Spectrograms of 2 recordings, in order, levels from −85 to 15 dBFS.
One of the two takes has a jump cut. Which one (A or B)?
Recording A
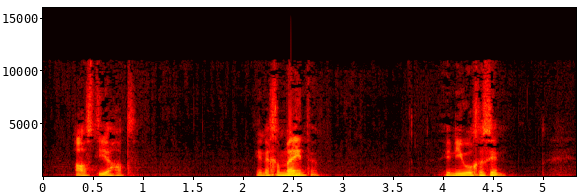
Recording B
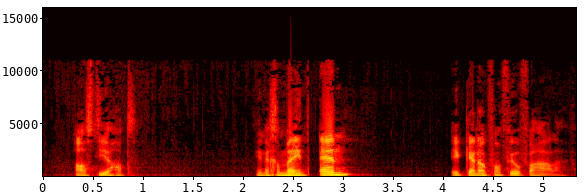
B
